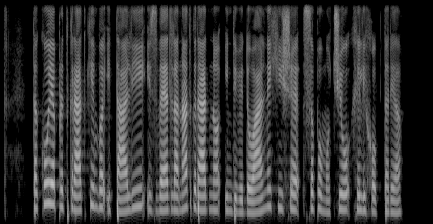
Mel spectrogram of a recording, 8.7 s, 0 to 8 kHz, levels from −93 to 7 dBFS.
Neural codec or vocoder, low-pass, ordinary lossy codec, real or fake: none; 7.2 kHz; none; real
